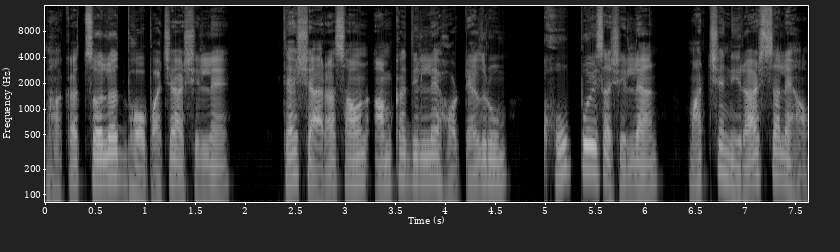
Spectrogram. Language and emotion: Goan Konkani, sad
